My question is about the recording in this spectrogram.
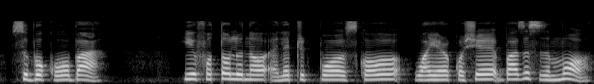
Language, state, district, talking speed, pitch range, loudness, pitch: Chakhesang, Nagaland, Dimapur, 150 wpm, 210-235 Hz, -16 LUFS, 220 Hz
